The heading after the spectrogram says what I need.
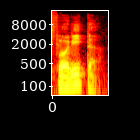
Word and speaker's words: Florida: It's not Florida, it's Florida.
